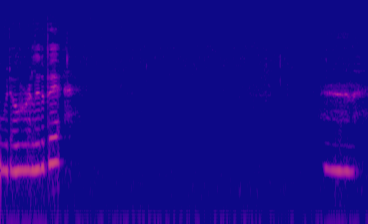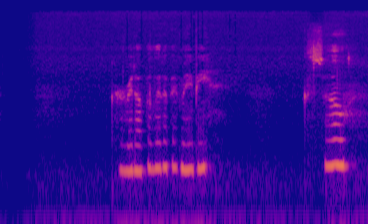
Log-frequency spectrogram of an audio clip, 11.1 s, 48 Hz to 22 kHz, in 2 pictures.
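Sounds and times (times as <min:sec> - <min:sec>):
soft hiss: 0:00.0 - 0:11.0
person humming: 0:04.8 - 0:05.5.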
